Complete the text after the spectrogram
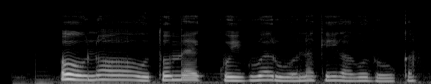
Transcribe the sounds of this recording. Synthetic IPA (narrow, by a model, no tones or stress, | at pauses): oonɔotomɛkoiɣuwaɾuɔnakeɣaɣoðoka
